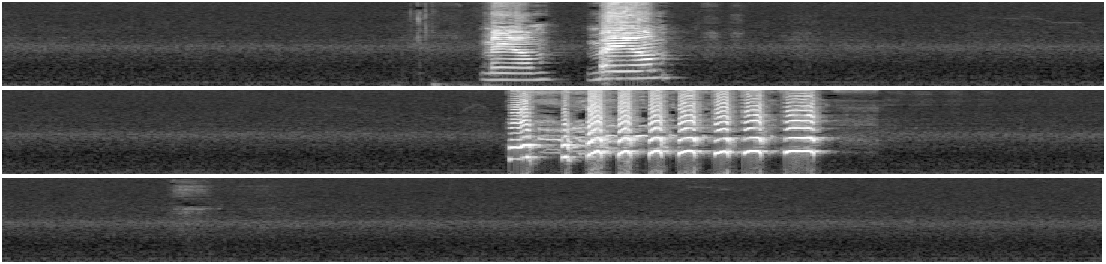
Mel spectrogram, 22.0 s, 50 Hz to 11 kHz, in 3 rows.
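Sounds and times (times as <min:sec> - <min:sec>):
woman cackling laugh: 0:10.7 - 0:13.0.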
